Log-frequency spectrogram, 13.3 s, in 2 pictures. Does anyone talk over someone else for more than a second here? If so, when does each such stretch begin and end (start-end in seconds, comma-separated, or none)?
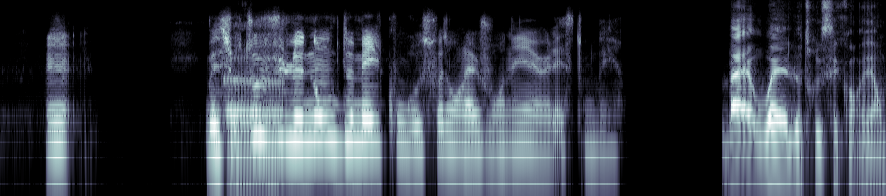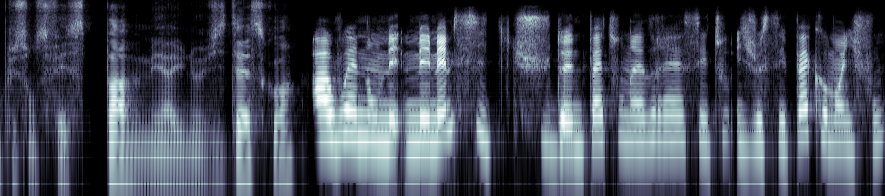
none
